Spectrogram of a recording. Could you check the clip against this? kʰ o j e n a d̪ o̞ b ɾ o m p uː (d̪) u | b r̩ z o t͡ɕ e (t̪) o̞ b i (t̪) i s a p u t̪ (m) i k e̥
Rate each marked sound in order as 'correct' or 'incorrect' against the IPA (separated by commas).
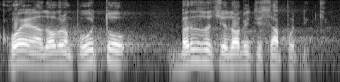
incorrect, incorrect, correct, incorrect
